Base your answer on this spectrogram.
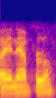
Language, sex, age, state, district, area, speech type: Malayalam, male, 18-30, Kerala, Kollam, rural, conversation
